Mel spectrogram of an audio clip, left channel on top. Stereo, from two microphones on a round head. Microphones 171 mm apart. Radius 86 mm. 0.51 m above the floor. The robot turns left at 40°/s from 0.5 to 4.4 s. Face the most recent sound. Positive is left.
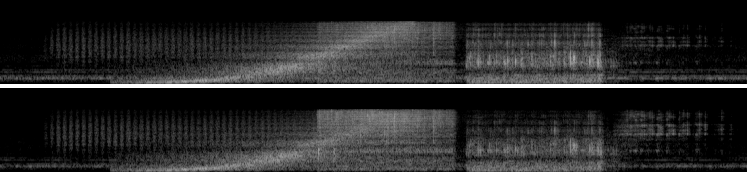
turn(degrees=-50)  # may be behind; listen again after turning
